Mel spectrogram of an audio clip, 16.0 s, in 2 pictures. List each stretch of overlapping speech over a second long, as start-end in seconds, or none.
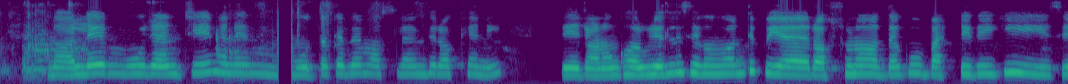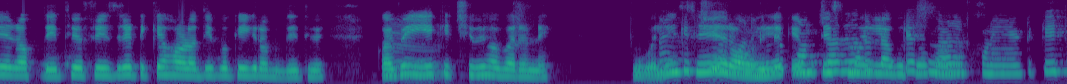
12.9-15.3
